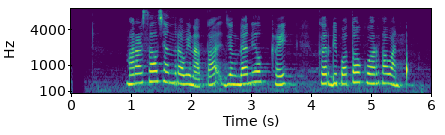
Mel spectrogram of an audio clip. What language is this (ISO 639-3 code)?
sun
